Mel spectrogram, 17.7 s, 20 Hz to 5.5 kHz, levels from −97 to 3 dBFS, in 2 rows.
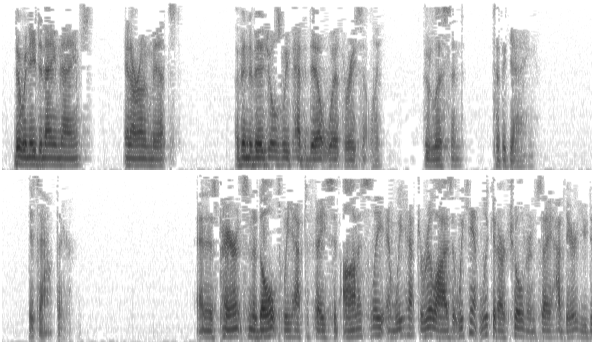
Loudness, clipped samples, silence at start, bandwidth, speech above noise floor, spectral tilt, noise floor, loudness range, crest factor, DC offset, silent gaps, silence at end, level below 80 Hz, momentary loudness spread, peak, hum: -25 LUFS; under 0.1%; 0.2 s; 5.4 kHz; 52 dB; -7.5 dB/octave; -77 dBFS; 14 LU; 22 dB; under 0.1%; none; 0 s; -64 dBFS; 18 LU; -6 dBFS; none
